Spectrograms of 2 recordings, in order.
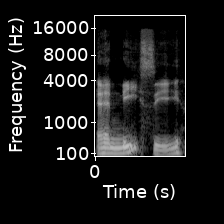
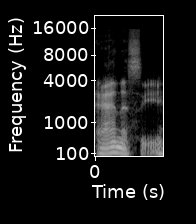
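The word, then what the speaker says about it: anise: it had a sweet an ani or Anese however you want to pronounce it taste and smell almost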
